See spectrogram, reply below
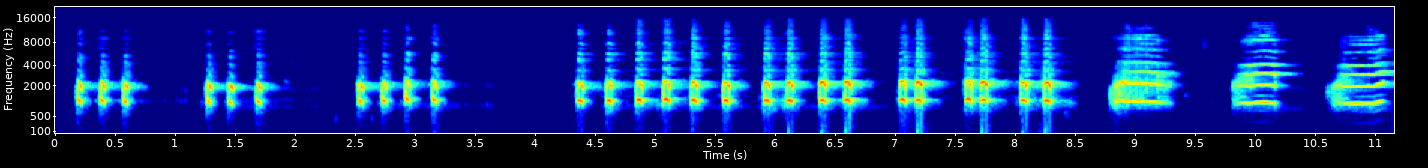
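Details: Common moorhen from Indonesia, recorded by mobile phone: groups of three quick harsh squawks, then a faster run of calls, ending in longer, drawn-out whining notes.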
